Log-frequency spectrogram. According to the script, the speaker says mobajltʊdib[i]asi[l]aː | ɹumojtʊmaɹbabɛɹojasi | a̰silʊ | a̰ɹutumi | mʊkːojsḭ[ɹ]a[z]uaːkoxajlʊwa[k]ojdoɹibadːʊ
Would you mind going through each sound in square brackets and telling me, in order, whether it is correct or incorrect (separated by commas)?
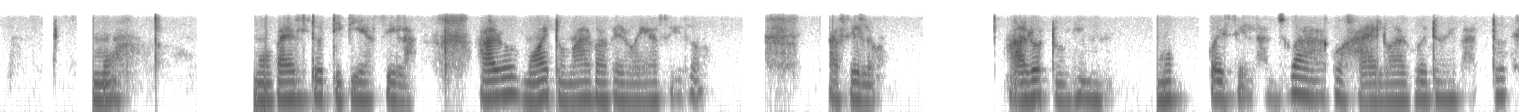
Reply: correct, correct, incorrect, correct, incorrect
